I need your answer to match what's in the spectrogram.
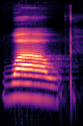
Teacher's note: இரு உதடுகளை குவித்து வைப்பதால் ஒளிக்க பெறுகிறது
